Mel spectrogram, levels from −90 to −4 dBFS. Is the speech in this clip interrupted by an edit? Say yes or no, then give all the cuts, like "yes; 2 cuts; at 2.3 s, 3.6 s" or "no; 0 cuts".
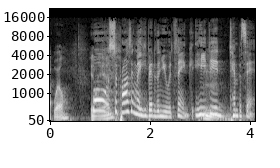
yes; 1 cut; at 2.0 s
